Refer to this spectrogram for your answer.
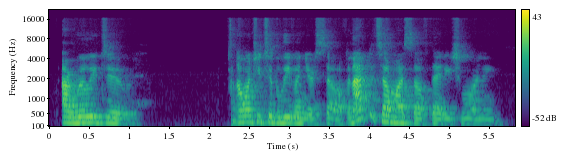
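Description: A woman with an American accent talks in an animated tone at a moderate pace and medium pitch, with audible room echo. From US South, North Carolina. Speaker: podcast host, finance segment. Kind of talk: motivational talk on personal finance.

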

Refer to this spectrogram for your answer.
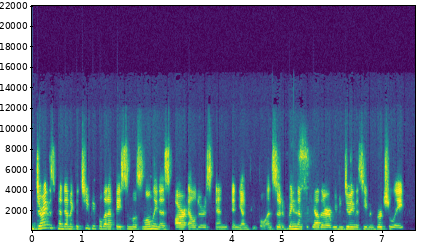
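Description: Her intonation fairly even, a woman talks in an ordinary speaking voice. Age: 50s. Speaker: filmmaker and educator. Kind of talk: interview conversation.

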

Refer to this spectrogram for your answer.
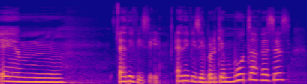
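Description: In a Chilean accent, the speaker has a dark, mellow tone and lively intonation on a very clean recording with a silent background. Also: woman. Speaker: podcast host. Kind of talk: advice show, reading listener letters. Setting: home recording. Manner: casual, chatty.

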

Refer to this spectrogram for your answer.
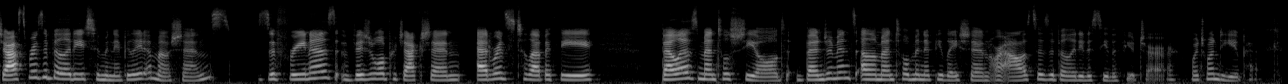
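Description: Loudness swings widely as a woman with a fairly high pitch and ordinary pitch variation speaks at a fairly quick pace in a normal speaking voice. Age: 20s. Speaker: podcast co-host. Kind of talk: casual chat. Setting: video call.

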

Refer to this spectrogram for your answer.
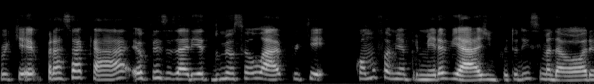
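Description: This woman has a high pitch and ordinary pitch variation. She talks at a moderate pace. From Brazil, interior of São Paulo state. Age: 20s. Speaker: travel podcast co-host. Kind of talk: casual chat.

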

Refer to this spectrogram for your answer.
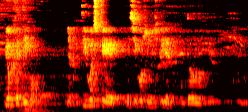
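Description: Music plays in the background as a man talks at a moderate pace with audible room echo. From Mexico, Quintana Roo (Yucatán Peninsula). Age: 20s. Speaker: public speaker and social activist. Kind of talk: casual interview.

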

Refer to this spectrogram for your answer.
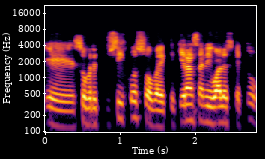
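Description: A man with a plain, everyday voice talks at a fairly quick pace, his pitch varying in an ordinary way. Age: 20s. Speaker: film commentator. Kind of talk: casual chat.

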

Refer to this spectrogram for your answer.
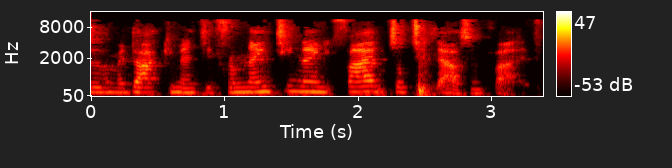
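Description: Fairly high-pitched woman's voice, somewhat breathy. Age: 50s. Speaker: author and conference organizer. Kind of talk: interview.

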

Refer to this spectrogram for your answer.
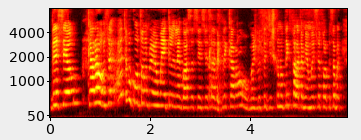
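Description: A woman speaks at a very fast, high pitch with hardly any pauses and ordinary pitch variation. Her tone is bright and sharp, and audible room echo surrounds it. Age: 30s. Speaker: podcast guest. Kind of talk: casual chat.

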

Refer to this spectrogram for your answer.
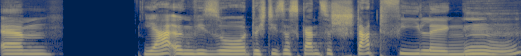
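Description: A woman speaks at a very slow pace in a fairly high pitch, her intonation monotone and flat. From Germany. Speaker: podcast co-host. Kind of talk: casual chat. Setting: remote call.

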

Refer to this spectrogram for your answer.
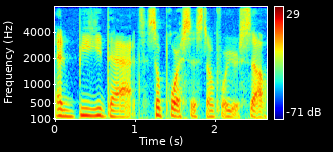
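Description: This woman has an unremarkable speaking voice, pitched fairly low. She talks at a fairly slow pace with fairly even intonation. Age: 20s. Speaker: solo podcaster. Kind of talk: casual monologue. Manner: casual, filler-heavy.

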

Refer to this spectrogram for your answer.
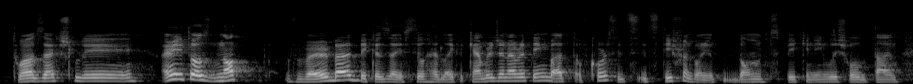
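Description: A man with a Romanian accent speaks at a fairly quick pace with hardly any pauses. His fairly high pitch moves in very wide swings. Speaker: guest, computer engineering student. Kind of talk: casual interview chat.

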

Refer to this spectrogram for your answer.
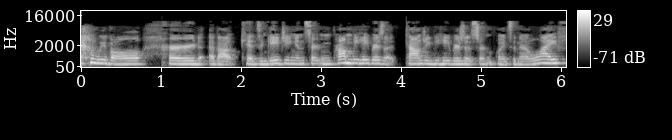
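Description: A somewhat breathy voice with an American accent comes through over a quiet background. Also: woman. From Texas, Houston. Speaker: special education professor. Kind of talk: interview.

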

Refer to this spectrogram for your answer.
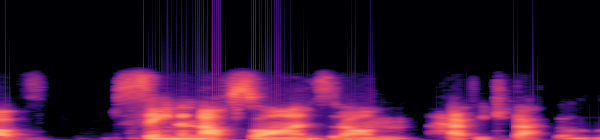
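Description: A man's fairly low voice with an Australian accent, fairly even intonation and a moderate pace. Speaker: junior football draft podcast co-host. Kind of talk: casual sports analysis chat. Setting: recorded video podcast.

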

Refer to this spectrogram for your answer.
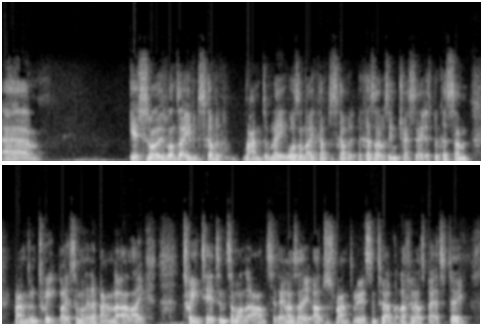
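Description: A man with a medium pitch talks at a very fast pace, his intonation fairly even. There is noticeable background noise. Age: 30s. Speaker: podcast co-host. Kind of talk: casual chat.

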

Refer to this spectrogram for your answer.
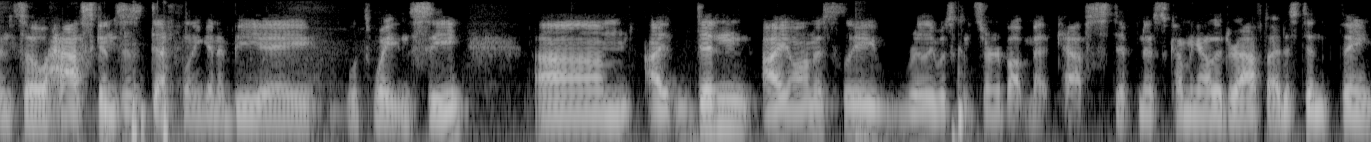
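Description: A man speaks in a normal speaking voice at a medium pitch. His pace is moderate, his pitch variation ordinary, and the background quiet. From US Pacific Northwest, Oregon. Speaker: math teacher and football analyst. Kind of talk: casual chat.

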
